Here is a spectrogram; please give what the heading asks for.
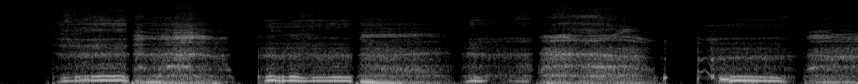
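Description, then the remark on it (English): A father acts out heavy, painful breathing as a voice performance, about six loud, ragged breaths in a row, each strained inhale and exhale edged with a pained, groaning voice and brief pauses between. “So, first you wanted heavy, painful breathing.”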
